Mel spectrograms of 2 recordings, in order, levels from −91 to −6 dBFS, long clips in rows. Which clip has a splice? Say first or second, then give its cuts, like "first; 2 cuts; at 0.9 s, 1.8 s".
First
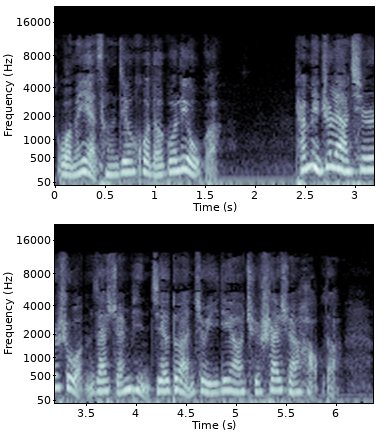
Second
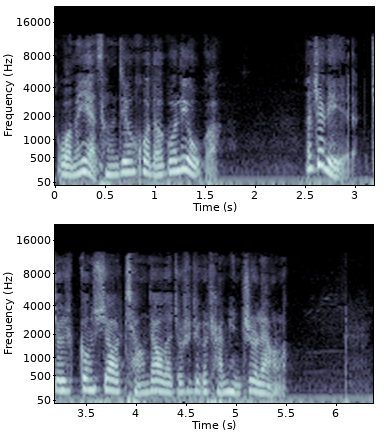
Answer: first; 1 cut; at 2.4 s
